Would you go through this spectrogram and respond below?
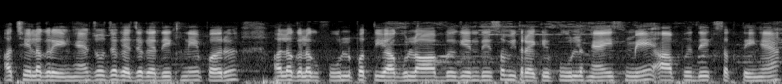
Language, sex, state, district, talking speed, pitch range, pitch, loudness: Hindi, female, Haryana, Jhajjar, 190 wpm, 185-195 Hz, 190 Hz, -15 LUFS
